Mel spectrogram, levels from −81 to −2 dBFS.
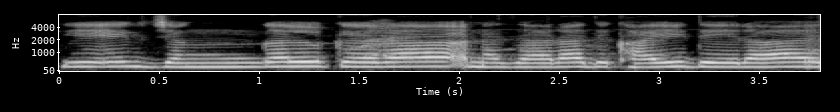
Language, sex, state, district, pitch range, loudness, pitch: Hindi, female, Uttar Pradesh, Lucknow, 225-240 Hz, -13 LUFS, 235 Hz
